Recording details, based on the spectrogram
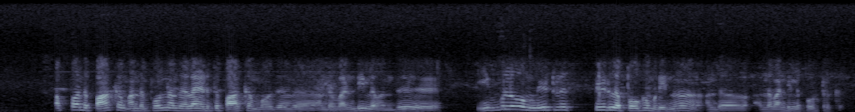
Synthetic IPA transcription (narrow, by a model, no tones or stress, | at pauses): ɐpːoːɐnd̪ɐpaːɾkɐmɐnd̪ɐpɔɳːɐnd̪ɐlːãːɛɽɯt̪ːɯpaːɾkɐmpoːðɯɐnd̪ɐɐnd̪ɐʋɐɳɖɪɪlʋɐnd̪ɯ | ɪʋːɐɭoːmiːʈɾɯspiːɽlɐpoːɣɐmʊɽɪjɯnːaːɐnd̪ɐɐnd̪ɐʋɐɳɖɪɪlɐpoːʈːɪɾɯkːɯ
